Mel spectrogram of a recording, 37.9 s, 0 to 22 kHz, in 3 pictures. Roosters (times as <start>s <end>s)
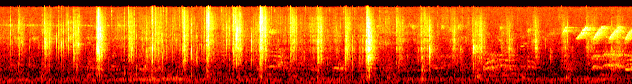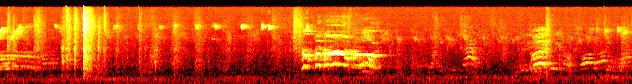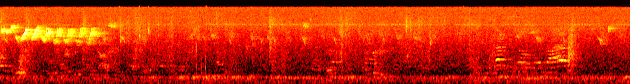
8.2s 16.0s, 18.5s 21.3s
